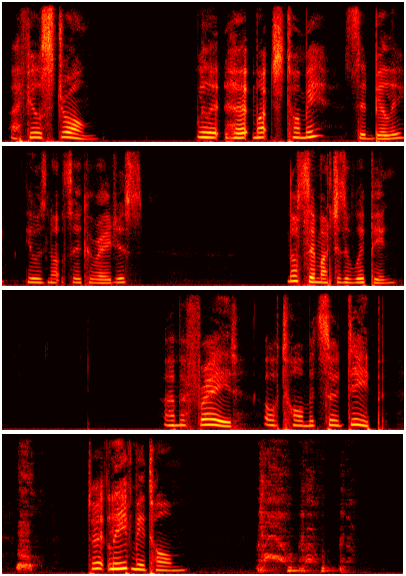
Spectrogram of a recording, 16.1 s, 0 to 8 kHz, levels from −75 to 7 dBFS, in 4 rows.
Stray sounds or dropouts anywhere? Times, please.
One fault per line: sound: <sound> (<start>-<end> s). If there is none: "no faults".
sound: bark (12.2-12.5 s)
sound: cough (14.6-15.6 s)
